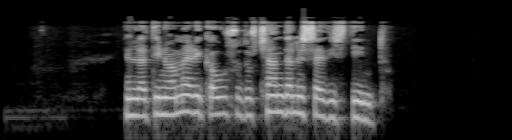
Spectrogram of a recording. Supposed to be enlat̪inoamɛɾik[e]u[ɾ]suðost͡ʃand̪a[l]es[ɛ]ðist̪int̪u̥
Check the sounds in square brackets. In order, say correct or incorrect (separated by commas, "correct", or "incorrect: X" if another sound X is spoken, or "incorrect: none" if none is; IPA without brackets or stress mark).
incorrect: a, incorrect: none, correct, correct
